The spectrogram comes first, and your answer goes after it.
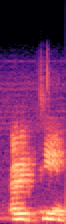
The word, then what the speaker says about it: Reannag Teine: It's like people stumbling over our business name, which is Reannag Teine, which is largely phonetic, which is kind of odd for Gaelic words.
